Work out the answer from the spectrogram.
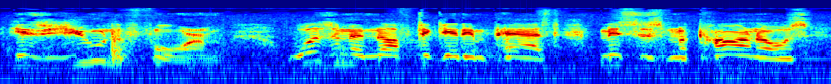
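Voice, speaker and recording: A high, animated questioning official. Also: male voice, moderate pace, a little hiss or hum, heavily acted, rough recording. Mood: skeptical. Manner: formal, probing. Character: formal, skeptical male official questioning a witness.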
